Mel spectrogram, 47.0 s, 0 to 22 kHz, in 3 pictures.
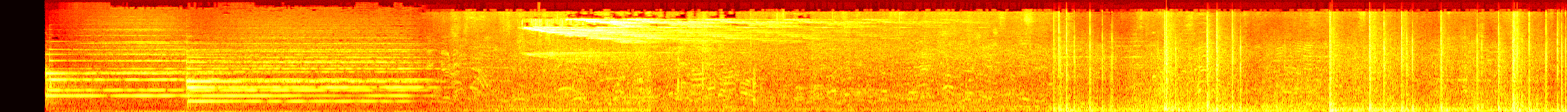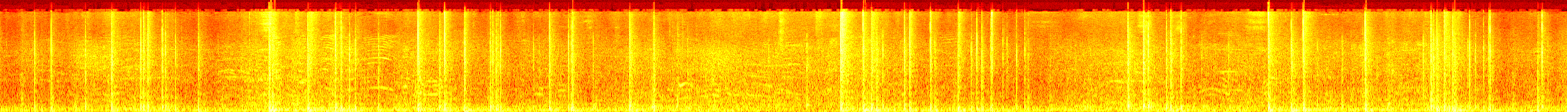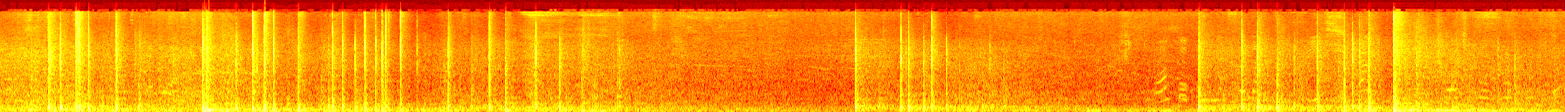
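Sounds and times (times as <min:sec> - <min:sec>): fireworks bangs and crackles: 0:10.4 - 0:46.9.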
